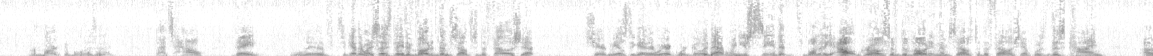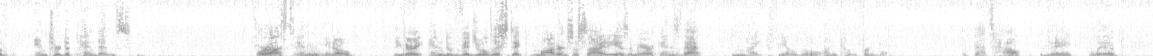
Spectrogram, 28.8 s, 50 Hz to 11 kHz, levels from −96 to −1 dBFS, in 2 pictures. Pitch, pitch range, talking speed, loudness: 195 Hz, 160-225 Hz, 140 wpm, -52 LUFS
